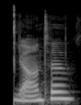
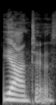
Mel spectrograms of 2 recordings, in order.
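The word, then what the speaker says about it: Ianto: Yantos. Yantos. Sorry. I keep picturing the eye as well.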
